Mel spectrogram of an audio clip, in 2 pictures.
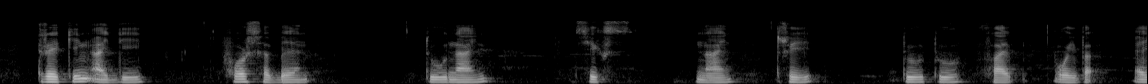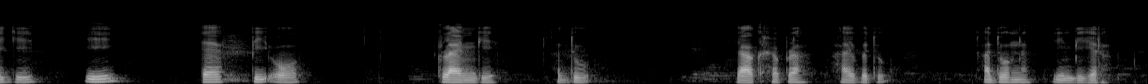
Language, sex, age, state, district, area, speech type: Manipuri, male, 18-30, Manipur, Chandel, rural, read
